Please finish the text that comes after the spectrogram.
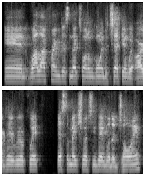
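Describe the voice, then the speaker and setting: A man's voice: mid-range voice, level tone, normal speed, highs cut off. Haitian Creole-speaking man hosting a group call. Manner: upbeat, repeats welcomes, chatty asides. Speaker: support group facilitator.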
